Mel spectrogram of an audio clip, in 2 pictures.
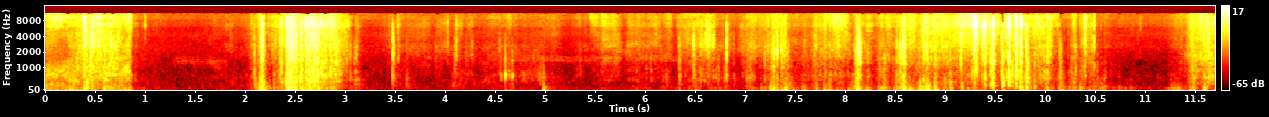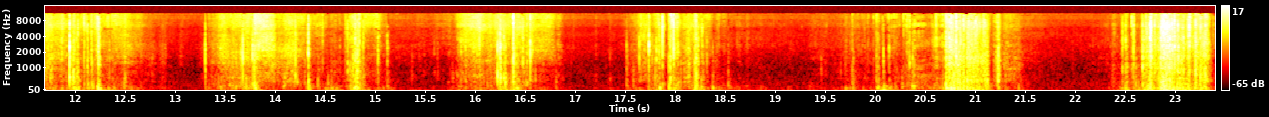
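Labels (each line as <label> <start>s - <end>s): Paper being moved. 0.0s - 1.0s
Paper ripping suddenly. 2.0s - 5.5s
Paper being folded. 6.5s - 10.7s
Paper being folded and moved repeatedly. 11.4s - 23.4s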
